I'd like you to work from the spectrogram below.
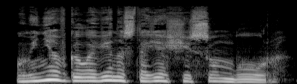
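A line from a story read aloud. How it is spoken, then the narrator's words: Sighing. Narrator (Russian): вздохнула Татьяна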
